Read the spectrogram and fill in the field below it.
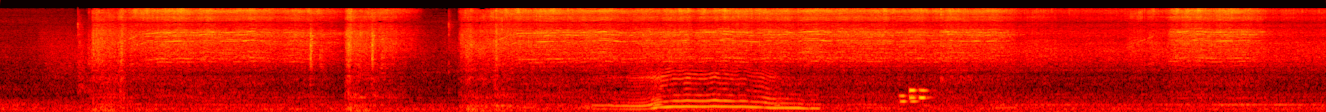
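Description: A cutting beam hums and crackles steadily.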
